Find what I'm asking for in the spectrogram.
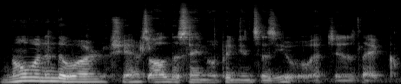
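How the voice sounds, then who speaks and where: A man's voice: on the low side, lively intonation, normal speed. A man on a casual solo rant, talking while eating with his mouth sometimes full, often asking questions and answering them himself. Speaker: vlogger.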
